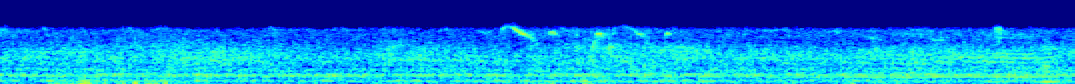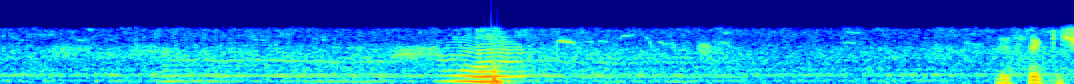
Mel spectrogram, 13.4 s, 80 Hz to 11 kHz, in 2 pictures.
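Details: Bees foraging on a flowering maple on 31 March 2014 produce a low, even hum. A loud sudden rasping burst comes near the end, followed by a few handling knocks.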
